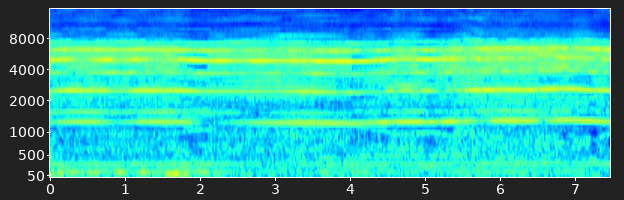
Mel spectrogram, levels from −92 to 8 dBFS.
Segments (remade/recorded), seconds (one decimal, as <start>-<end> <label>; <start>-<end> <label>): 0.0-1.5 recorded; 1.5-2.1 remade; 2.1-4.0 recorded; 4.0-5.4 remade; 5.4-6.5 recorded; 6.5-7.5 remade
